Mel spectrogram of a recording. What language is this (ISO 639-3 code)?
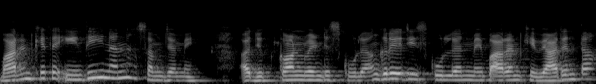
snd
